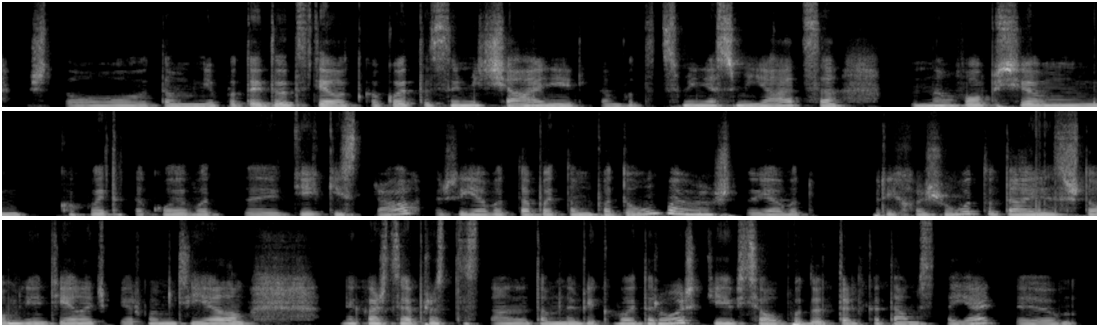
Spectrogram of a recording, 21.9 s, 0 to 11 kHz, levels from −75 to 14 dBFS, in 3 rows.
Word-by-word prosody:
что, 195 Hz, -1 st, -4 dB
там, 180 Hz, -2 st, 0 dB
мне 180 Hz, +1 st, 0 dB
подойдут 210 Hz, +2 st, +1 dB
сделать 205 Hz, -2 st, +3 dB
какое-то 210 Hz, +1 st, -2 dB
замечание 200 Hz, -2 st, +3 dB
или, -, -, -13 dB
там, 170 Hz, -, -7 dB
будут 180 Hz, 0 st, -10 dB
с -, -, -4 dB
меня 205 Hz, 0 st, +3 dB
смеяться. 195 Hz, -1 st, +2 dB, 0.4 s
Ну, 200 Hz, +1 st, +1 dB
в 200 Hz, -, -7 dB
общем, 200 Hz, -4 st, +3 dB, 0.2 s
какой-то 215 Hz, +2 st, -4 dB
такой 205 Hz, +1 st, -3 dB
вот, 195 Hz, -1 st, -3 dB, 0.2 s
э, 190 Hz, -1 st, -5 dB
дикий 205 Hz, +1 st, -3 dB
страх. 190 Hz, -, -3 dB
Даже 205 Hz, 0 st, -5 dB
я 195 Hz, -1 st, 0 dB
вот 200 Hz, 0 st, -5 dB
об 195 Hz, 0 st, -1 dB
этом 195 Hz, -1 st, +1 dB
подумаю, 235 Hz, -, +2 dB
что 205 Hz, -1 st, -6 dB
я 195 Hz, -1 st, -2 dB
вот 185 Hz, -1 st, -6 dB, 0.4 s
прихожу 200 Hz, +5 st, -2 dB
туда, 200 Hz, -6 st, +1 dB
и 190 Hz, 0 st, +4 dB
что 200 Hz, +2 st, +1 dB
мне 205 Hz, -3 st, +4 dB
делать 205 Hz, +2 st, 0 dB
первым 205 Hz, 0 st, -3 dB
делом. 195 Hz, 0 st, +2 dB, 0.6 s
Мне 215 Hz, +1 st, -2 dB
кажется, 215 Hz, -1 st, +3 dB
я 205 Hz, -, +4 dB
просто 205 Hz, 0 st, -1 dB
стану 195 Hz, +3 st, -4 dB
там 195 Hz, -2 st, 0 dB
на 185 Hz, 0 st, +4 dB
беговой 195 Hz, 0 st, -1 dB
дорожке 200 Hz, +5 st, +1 dB
и -, -, +4 dB
всё, 185 Hz, -1 st, +2 dB
буду 190 Hz, +4 st, +4 dB
только 195 Hz, +2 st, -3 dB
там 175 Hz, -1 st, -2 dB
стоять, 180 Hz, +8 st, -3 dB
эм, 180 Hz, +1 st, -5 dB
195 Hz, 150 wpm, -23 LUFS, 190-210 Hz, 0.6 s, и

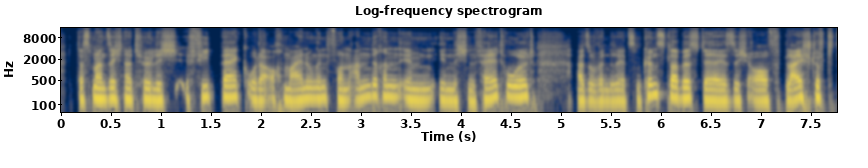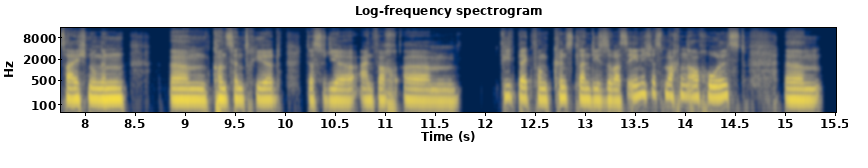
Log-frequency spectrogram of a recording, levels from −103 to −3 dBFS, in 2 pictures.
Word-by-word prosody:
dass 145 Hz, +3 st, -3 dB
man 150 Hz, -1 st, +5 dB
sich 155 Hz, -3 st, +1 dB
natürlich 145 Hz, -, 0 dB
Feedback 170 Hz, -1 st, 0 dB
oder 140 Hz, -2 st, 0 dB
auch -, -, -7 dB
Meinungen 150 Hz, +3 st, +1 dB
von 140 Hz, -1 st, -2 dB
anderen 170 Hz, +3 st, -1 dB
im 140 Hz, -1 st, -1 dB
ähnlichen 130 Hz, -3 st, -2 dB
Feld 155 Hz, +8 st, 0 dB
holt. 170 Hz, 0 st, +3 dB, 0.4 s
Also, 130 Hz, -1 st, -1 dB
wenn 130 Hz, 0 st, -2 dB
du 130 Hz, +1 st, -2 dB
jetzt 125 Hz, 0 st, -5 dB
'n 135 Hz, -, -6 dB
Künstler 185 Hz, -3 st, +3 dB
bist, 155 Hz, -1 st, +1 dB
der 130 Hz, -2 st, +3 dB
sich 135 Hz, 0 st, -5 dB
auf 130 Hz, 0 st, -1 dB
Bleistiftzeichnungen, 150 Hz, 0 st, +3 dB, 0.5 s
ähm, 140 Hz, -1 st, +4 dB
konzentriert, 145 Hz, -1 st, 0 dB, 0.3 s
dass 145 Hz, -, -4 dB
du 140 Hz, -, -12 dB
dir 140 Hz, -1 st, -1 dB
einfach, 140 Hz, 0 st, -3 dB
ähm, 130 Hz, -2 st, -2 dB, 0.4 s
Feedback 165 Hz, -3 st, -1 dB
von 145 Hz, -2 st, -2 dB
Künstlern, 155 Hz, -2 st, 0 dB
die 140 Hz, -, -1 dB
so 140 Hz, +1 st, -2 dB
etwas 135 Hz, -2 st, -1 dB
Ähnliches 200 Hz, +4 st, -2 dB
machen, 185 Hz, 0 st, -2 dB
auch 170 Hz, -, -2 dB
holst. 170 Hz, +2 st, +1 dB, 0.4 s
Ähm, 140 Hz, 0 st, +2 dB
145 Hz, 165 wpm, -20 LUFS, 135-160 Hz, 0.5 s, man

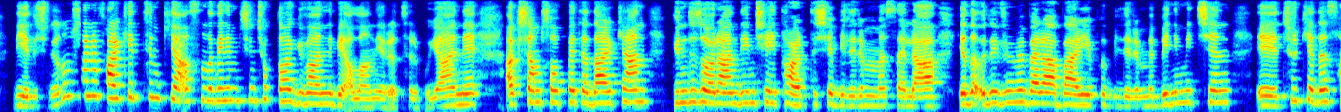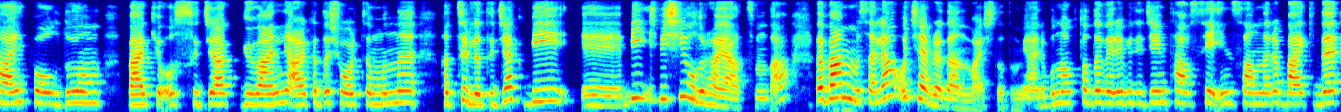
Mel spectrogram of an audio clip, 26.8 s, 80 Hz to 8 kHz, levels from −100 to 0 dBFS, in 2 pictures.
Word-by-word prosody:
diye 200 Hz, -2 st, -1 dB
düşünüyordum. 210 Hz, -, -7 dB
Sonra 415 Hz, 0 st, +2 dB
fark 355 Hz, 0 st, +6 dB
ettim 375 Hz, -1 st, -5 dB
ki 360 Hz, -1 st, -9 dB
ya, -, -, +5 dB
aslında 295 Hz, +1 st, -3 dB
benim 305 Hz, 0 st, -1 dB
için 305 Hz, +1 st, -8 dB
çok 325 Hz, 0 st, -9 dB
daha 290 Hz, 0 st, +3 dB
güvenli 240 Hz, -3 st, 0 dB
bir -, -, +3 dB
alan 170 Hz, 0 st, -3 dB
yaratır 170 Hz, -1 st, -7 dB
bu. -, -, -15 dB
Yani 210 Hz, +5 st, +1 dB, 0.3 s
akşam 240 Hz, +4 st, +3 dB
sohbet 270 Hz, 0 st, -1 dB
ederken 260 Hz, +3 st, +4 dB, 0.2 s
gündüz 270 Hz, +2 st, -3 dB
öğrendiğim 255 Hz, -1 st, +3 dB
şeyi 260 Hz, -1 st, -1 dB
tartışabilirim 215 Hz, -3 st, -1 dB
mesela 195 Hz, -1 st, +2 dB, 0.2 s
ya 235 Hz, +1 st, +4 dB
da -, -, +2 dB
ödevimi 260 Hz, +3 st, -1 dB
beraber 240 Hz, -3 st, +5 dB
yapabilirim 200 Hz, -3 st, -5 dB
ve 195 Hz, 0 st, -9 dB
benim 245 Hz, +3 st, -2 dB
için, 275 Hz, 0 st, -2 dB, 0.3 s
eee, 200 Hz, -1 st, +2 dB
Türkiye'de 290 Hz, +3 st, 0 dB
sahip 270 Hz, -1 st, +1 dB
olduğum 255 Hz, +1 st, -2 dB, 0.2 s
belki 225 Hz, -, +4 dB
o -, -, -3 dB
sıcak, 240 Hz, -, 0 dB
güvenli 230 Hz, +3 st, +1 dB
arkadaş 260 Hz, +4 st, -1 dB
ortamını 240 Hz, +3 st, -2 dB, 0.2 s
hatırlatacak 250 Hz, +4 st, -1 dB
bir, 285 Hz, +3 st, -2 dB
eee, 205 Hz, -1 st, -5 dB
bir 360 Hz, -2 st, -1 dB
bir 335 Hz, -, -1 dB
şey 390 Hz, +4 st, +2 dB
olur 270 Hz, -7 st, +2 dB
hayatımda 180 Hz, -5 st, -2 dB, 0.3 s
ve 315 Hz, 0 st, +6 dB
ben 365 Hz, +1 st, +10 dB
mesela 280 Hz, +2 st, +1 dB, 0.2 s
o -, -, -8 dB
çevreden 190 Hz, -, 0 dB
başladım. -, -, -11 dB
Yani 200 Hz, +1 st, -8 dB
bu 235 Hz, +2 st, -6 dB
noktada 265 Hz, +1 st, -3 dB
verebileceğim 260 Hz, +1 st, -2 dB
tavsiye 255 Hz, -, -1 dB
insanlara 250 Hz, -, -4 dB
belki 235 Hz, -1 st, +1 dB
de 255 Hz, -, +6 dB
255 Hz, 150 wpm, -23 LUFS, 225-275 Hz, 0.3 s, ben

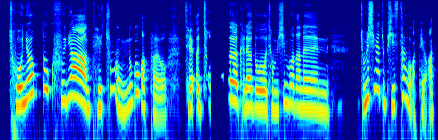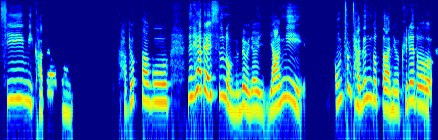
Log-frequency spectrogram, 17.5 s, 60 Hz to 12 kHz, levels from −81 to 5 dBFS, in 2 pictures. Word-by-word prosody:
저녁도 350 Hz, -, +1 dB
그냥 270 Hz, -6 st, +5 dB
대충 210 Hz, -, -7 dB
먹는 195 Hz, +4 st, -5 dB
것 365 Hz, +4 st, -1 dB
같아요. 155 Hz, -, -5 dB, 0.3 s
제 210 Hz, -2 st, -3 dB
아 210 Hz, -, 0 dB
저녁을 270 Hz, +5 st, -2 dB
그래도 205 Hz, -4 st, 0 dB
점심보다는 195 Hz, -2 st, -5 dB, 0.6 s
점심이랑 295 Hz, -, -2 dB
좀 265 Hz, -7 st, -9 dB
비슷한 225 Hz, +8 st, -7 dB
것 -, -, -4 dB
같아요. -, -, -11 dB
아침이 285 Hz, -3 st, -5 dB
가장 175 Hz, -3 st, -6 dB, 1.5 s
가볍다고는 255 Hz, +2 st, 0 dB, 0.5 s
해야 405 Hz, +4 st, +10 dB
될 345 Hz, -6 st, +7 dB
수는 325 Hz, -2 st, -4 dB
없는데 185 Hz, -2 st, +1 dB
왜냐면 190 Hz, -3 st, 0 dB
양이 235 Hz, +1 st, +2 dB, 0.7 s
엄청 300 Hz, -, -2 dB
작은 275 Hz, +2 st, -1 dB
것도 275 Hz, -6 st, 0 dB
아니고 190 Hz, -2 st, +2 dB
그래도 235 Hz, -6 st, +2 dB
240 Hz, 250 characters per minute, -22 LUFS, 200-285 Hz, 1.5 s, 해야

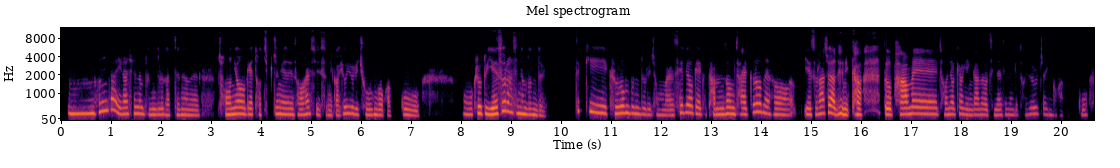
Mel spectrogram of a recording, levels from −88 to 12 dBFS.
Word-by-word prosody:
음 240 Hz, +1 st, +2 dB
혼자 360 Hz, +4 st, +2 dB
일하시는 235 Hz, -1 st, 0 dB
분들 205 Hz, -1 st, -3 dB
같으면은 195 Hz, -1 st, -4 dB, 0.4 s
저녁에 220 Hz, +1 st, +2 dB
더 -, -, -7 dB
집중해서 215 Hz, -2 st, -2 dB
할 230 Hz, +3 st, 0 dB
수 230 Hz, -2 st, -11 dB
있으니까 185 Hz, -1 st, -7 dB
효율이 240 Hz, -1 st, -1 dB
좋은 200 Hz, 0 st, -3 dB
것 195 Hz, -1 st, -1 dB
같고 180 Hz, +1 st, -6 dB, 0.9 s
어 215 Hz, -2 st, -3 dB
그리고 255 Hz, +1 st, +5 dB
또 235 Hz, 0 st, +2 dB
예술하시는 245 Hz, +1 st, +5 dB
분들 190 Hz, -6 st, -3 dB, 0.6 s
특히 300 Hz, -7 st, 0 dB
그런 260 Hz, +2 st, +2 dB
분들이 220 Hz, -4 st, -3 dB
정말 190 Hz, -1 st, -8 dB
새벽에 270 Hz, -2 st, 0 dB
그 215 Hz, -, -16 dB
감성 215 Hz, +3 st, +1 dB
잘 220 Hz, 0 st, -1 dB
끌어내서 220 Hz, -8 st, -1 dB, 0.2 s
예술하셔야 235 Hz, +4 st, +3 dB
되니까 215 Hz, -1 st, +3 dB, 0.4 s
또 215 Hz, -2 st, +5 dB
밤에 230 Hz, 0 st, +3 dB
저녁형 215 Hz, +1 st, -4 dB
인간으로 200 Hz, 0 st, -4 dB
지내시는 195 Hz, +1 st, -10 dB
게 195 Hz, -, -16 dB
더 200 Hz, -, -20 dB
효율적인 220 Hz, -2 st, -10 dB
것 180 Hz, -, -21 dB
같고 175 Hz, +3 st, -18 dB
220 Hz, 285 characters per minute, -26 LUFS, 200-240 Hz, 0.9 s, 그리고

